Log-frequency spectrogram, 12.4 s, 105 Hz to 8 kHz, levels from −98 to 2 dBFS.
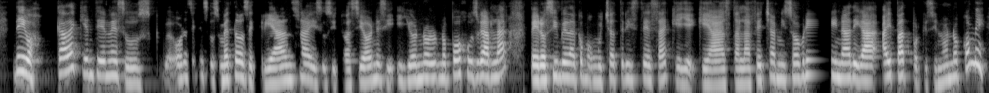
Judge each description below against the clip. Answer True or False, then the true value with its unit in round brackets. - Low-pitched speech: False (200 Hz)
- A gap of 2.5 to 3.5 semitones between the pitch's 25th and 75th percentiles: False (3.9 semitones)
